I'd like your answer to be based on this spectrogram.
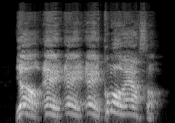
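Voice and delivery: loud, high-pitched Jamaican man hollering. Retelling a jamaican man calling the journalist over: imitating a jamaican man calling out. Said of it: "the Jamaican brother got grabbed the journalist".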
